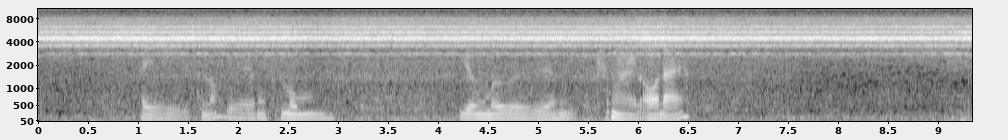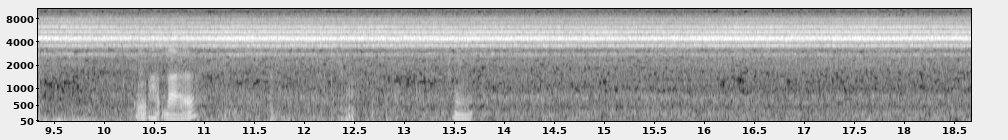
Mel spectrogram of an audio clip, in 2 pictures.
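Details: A continuous high-pitched cicada drone, even and unbroken, fills the whole recording, heard while out walking and lying down to listen. Several short spoken phrases break in during the first half, then the buzzing carries on alone.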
